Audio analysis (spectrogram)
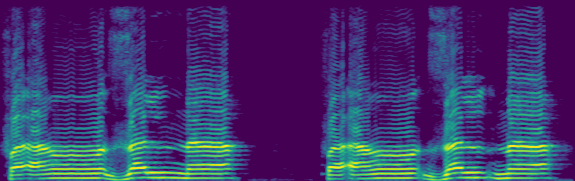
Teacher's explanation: نون ساکن کے بعد زا ہے، حروف اخفا ہے تو یہاں آواز ناک میں چھپائیں گے، غنہ کرنا ہے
